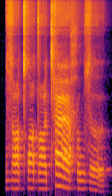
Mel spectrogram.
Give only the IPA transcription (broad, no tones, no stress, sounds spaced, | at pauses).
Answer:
z ɑ tʰ ɔ dˤ ɪː tʰ æ ħ u z ə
